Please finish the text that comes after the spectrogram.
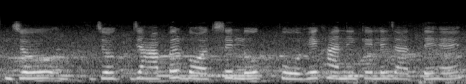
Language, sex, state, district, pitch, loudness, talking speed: Hindi, female, Maharashtra, Gondia, 265 Hz, -14 LUFS, 165 wpm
